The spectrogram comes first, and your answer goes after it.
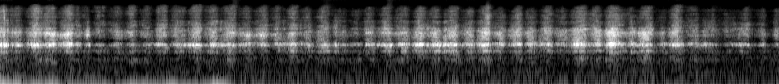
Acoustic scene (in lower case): restroom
